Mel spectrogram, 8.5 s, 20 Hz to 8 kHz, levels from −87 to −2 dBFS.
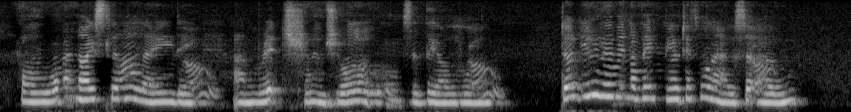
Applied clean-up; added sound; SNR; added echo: neural mask model Resemble Enhance denoiser.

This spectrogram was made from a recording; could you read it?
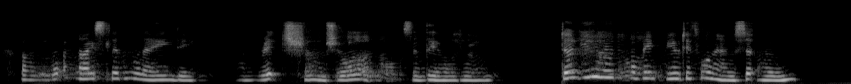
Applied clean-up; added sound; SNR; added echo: neural mask model DeepFilterNet 3.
